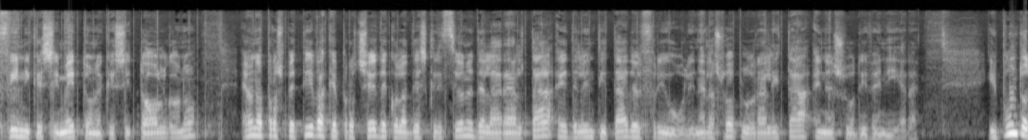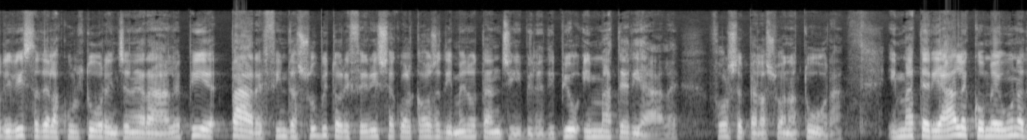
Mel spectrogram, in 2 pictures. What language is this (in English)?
Italian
